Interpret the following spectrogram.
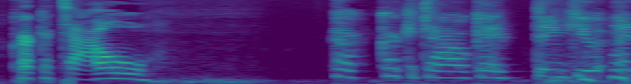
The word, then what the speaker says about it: Krakatoa: Krakatoa? Krakatoa.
